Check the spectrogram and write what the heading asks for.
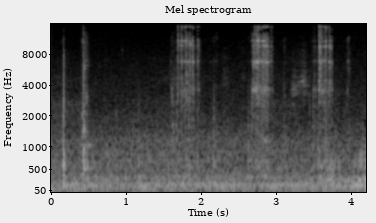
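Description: Ratchet wrench with a spark-plug socket clicking in short bursts, three times in the second half, as spark plugs are backed out of an air-cooled aircraft engine's cylinders.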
